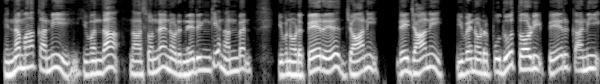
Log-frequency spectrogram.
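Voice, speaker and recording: A man's voice: a little high, unhurried, dry recording, studio quality, lightly acted. A man voicing a friendly, chatty young male cat in a children's cartoon, chummy and familiar.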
